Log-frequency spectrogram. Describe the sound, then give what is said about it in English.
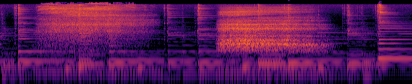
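A slow, deep breath of fresh morning air drawn in and then let out, two long airy whooshes of a few seconds each, the exhale fuller and louder, over a soft bed of sustained musical tones. “Joining Dragon in the moment, the little yellow tractor took a deep dragon breath of the fresh morning air, in and out.”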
